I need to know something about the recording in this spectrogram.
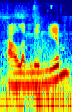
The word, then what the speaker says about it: aluminium: I've got to, for those Satisfactory people, I've got to aluminium, or aluminum, as the Americans say. Is that right?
